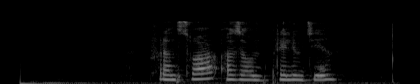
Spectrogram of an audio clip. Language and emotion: Russian, neutral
